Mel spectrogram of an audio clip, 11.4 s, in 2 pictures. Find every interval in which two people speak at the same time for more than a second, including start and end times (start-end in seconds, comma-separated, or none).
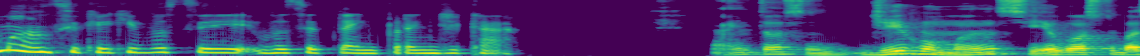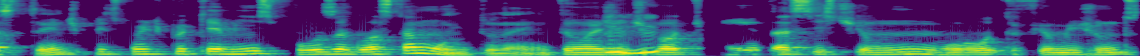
none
